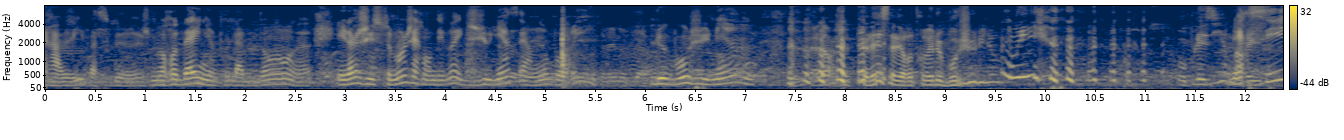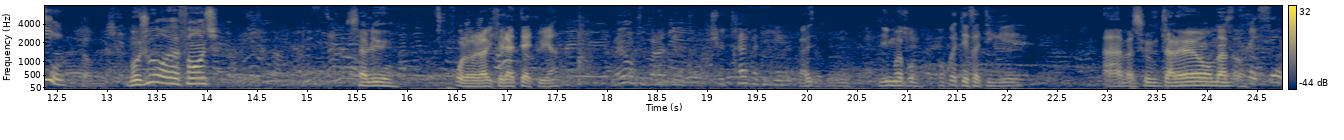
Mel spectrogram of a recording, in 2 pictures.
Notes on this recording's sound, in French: Cette Balado au festival Longueur d'Ondes à Brest.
